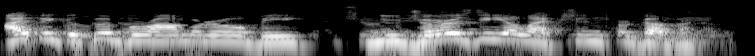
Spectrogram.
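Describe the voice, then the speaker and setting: A man talks loudly at a very fast pace, his high-pitched voice carrying lively intonation. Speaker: political commentator. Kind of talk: heated debate.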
